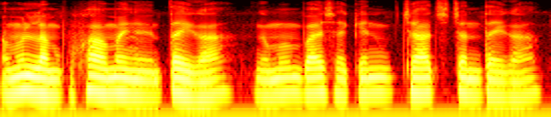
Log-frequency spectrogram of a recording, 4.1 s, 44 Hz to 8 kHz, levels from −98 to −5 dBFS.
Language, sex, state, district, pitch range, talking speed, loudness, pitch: Wancho, male, Arunachal Pradesh, Longding, 115-130 Hz, 160 wpm, -18 LUFS, 125 Hz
